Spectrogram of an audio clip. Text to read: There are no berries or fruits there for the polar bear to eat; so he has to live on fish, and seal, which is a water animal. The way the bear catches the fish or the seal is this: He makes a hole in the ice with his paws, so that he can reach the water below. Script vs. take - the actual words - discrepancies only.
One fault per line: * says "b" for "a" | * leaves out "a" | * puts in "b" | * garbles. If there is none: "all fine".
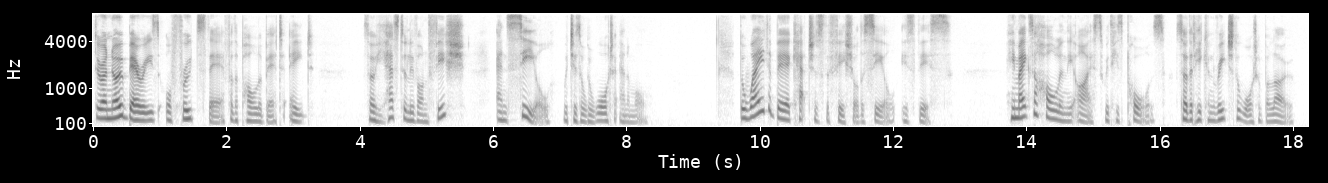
* puts in "a"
